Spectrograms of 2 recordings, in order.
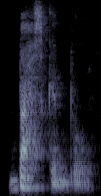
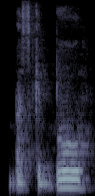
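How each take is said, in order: First: The stress falls on the first part, basket. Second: The stress falls on the second part, ball. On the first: The speaker calls it right. "basket plus prononcé" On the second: The speaker calls it wrong. "il est interdit de dire"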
